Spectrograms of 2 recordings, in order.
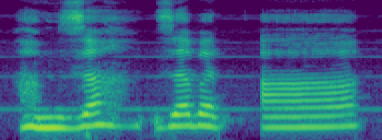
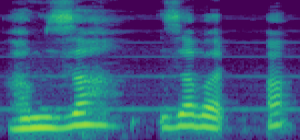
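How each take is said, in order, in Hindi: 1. अंतिम स्वर लंबा खींचकर बोला जाता है। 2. अंतिम स्वर जल्दी और झटके से निकाला जाता है। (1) "हमें इस तरह अदा नहीं करना" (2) "ये जल्दी-जल्दी भी नहीं अदा करना"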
